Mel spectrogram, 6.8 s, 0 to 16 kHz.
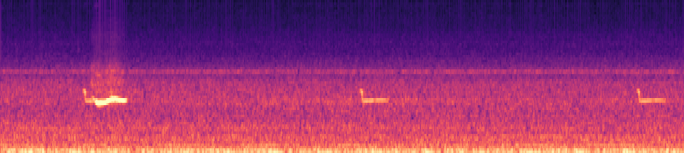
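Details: A Eurasian scops owl sings at dusk in May 2017 in Parque Lineal del Manzanares, giving short, soft, whistled single notes about every two and a half seconds over a steady low rumble of distant traffic.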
